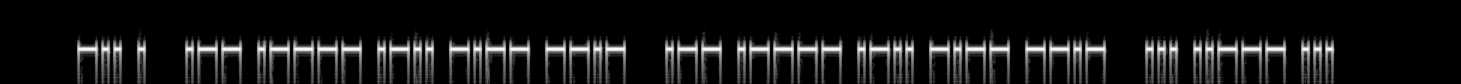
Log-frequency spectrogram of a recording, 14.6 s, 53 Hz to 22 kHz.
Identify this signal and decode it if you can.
Morse code, heard as a keyed tone, about 18 wpm, 650 Hz. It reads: DE W1LYQ W1LYQ S2S
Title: SOTA QSO Practice 20wpm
